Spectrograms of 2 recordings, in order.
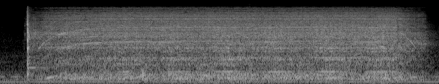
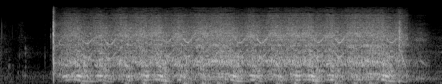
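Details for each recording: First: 1969 Chevy 327 V8, cranked with the plugs out to test a newly bought starter: fast, even starter whir spins the engine freely for about four seconds with no grinding or clunks; the starter is healthy. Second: 1969 Chevy 327 V8 with new ignition points fitted and the coil live: steady rhythmic cranking for about 3.5 seconds that never fires, then stops. There is still no spark, and a bad coil is suspected.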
